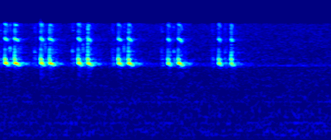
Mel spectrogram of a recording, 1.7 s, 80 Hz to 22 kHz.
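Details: Cricket recorded on 24 November 2016, giving short pulsed chirps in quick succession, about five bursts in just over a second, high and ringing with stacked overtones, fading out afterward over a faint steady background hum.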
